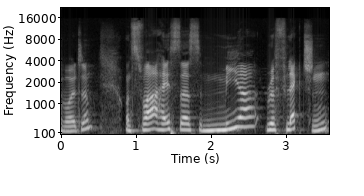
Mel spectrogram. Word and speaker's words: Meer: Und zwar heißt das Mere Reflection und Mere habe ich jetzt mal irgendwie so ausgesprochen, es wird wie im Deutschen das Meer geschrieben, also M-E-E-R, Reflection.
